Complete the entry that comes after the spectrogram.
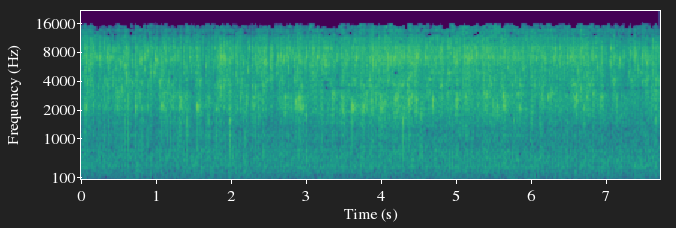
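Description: Eggplant slices frying in hot oil in a wok: a steady sizzle with fine crackling.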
